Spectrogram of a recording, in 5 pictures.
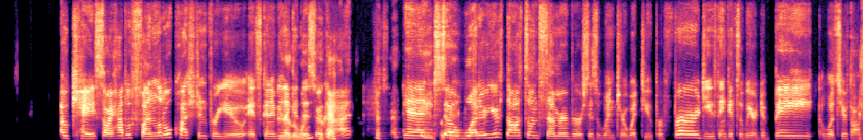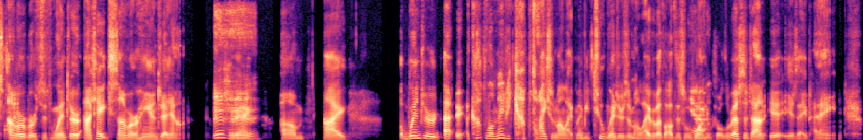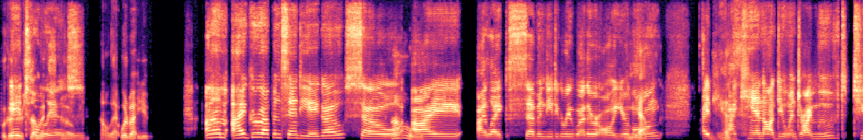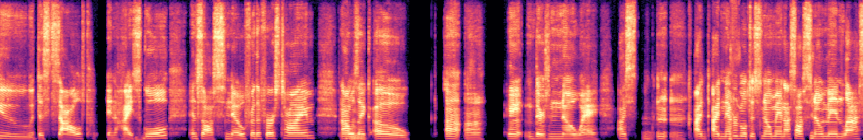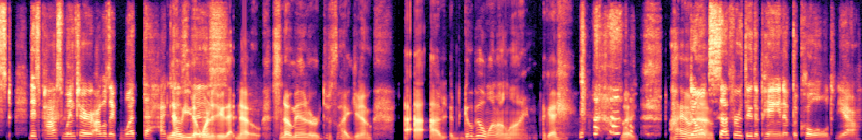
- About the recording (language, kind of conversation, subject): English, unstructured, Which do you prefer, summer or winter?
- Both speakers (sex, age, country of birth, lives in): female, 20-24, United States, United States; female, 65-69, United States, United States
- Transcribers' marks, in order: laughing while speaking: "Okay"; laugh; other background noise; tapping; laugh; laugh; chuckle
